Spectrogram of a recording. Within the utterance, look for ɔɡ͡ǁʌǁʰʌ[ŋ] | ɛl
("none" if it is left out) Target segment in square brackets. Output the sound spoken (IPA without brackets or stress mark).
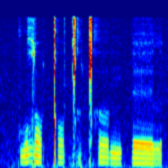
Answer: ŋ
